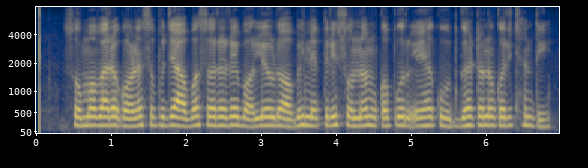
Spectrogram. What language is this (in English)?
Odia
